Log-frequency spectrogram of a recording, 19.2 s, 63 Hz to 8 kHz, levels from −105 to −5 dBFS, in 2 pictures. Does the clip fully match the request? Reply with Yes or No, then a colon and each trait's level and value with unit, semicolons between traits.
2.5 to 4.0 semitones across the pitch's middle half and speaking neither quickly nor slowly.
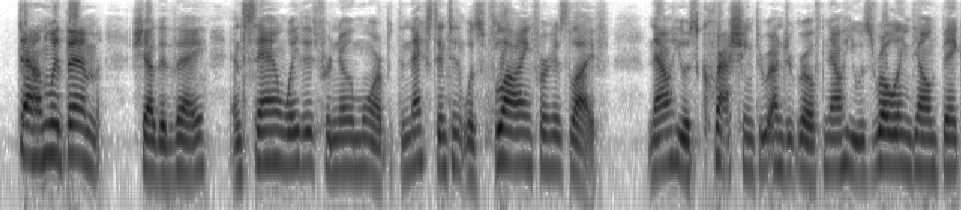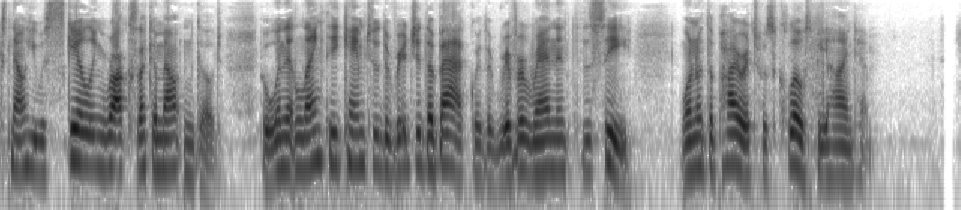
No: average, 2.8 semitones; fast, 210 wpm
